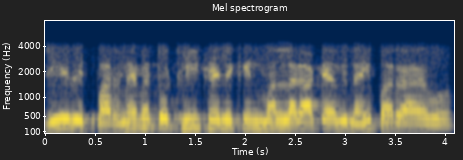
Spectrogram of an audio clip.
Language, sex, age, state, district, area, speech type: Hindi, male, 18-30, Bihar, Vaishali, rural, conversation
